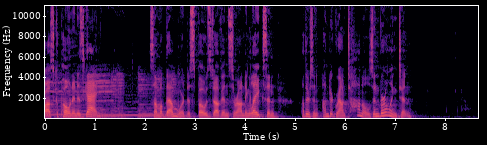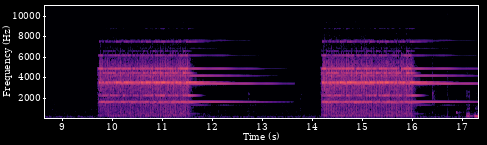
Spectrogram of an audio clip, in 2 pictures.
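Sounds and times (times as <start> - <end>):
speech: 0.0 - 1.3, 2.1 - 7.4
telephone bell ringing with metallic trilling: 9.7 - 13.6, 14.2 - 17.3.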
